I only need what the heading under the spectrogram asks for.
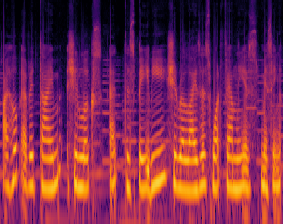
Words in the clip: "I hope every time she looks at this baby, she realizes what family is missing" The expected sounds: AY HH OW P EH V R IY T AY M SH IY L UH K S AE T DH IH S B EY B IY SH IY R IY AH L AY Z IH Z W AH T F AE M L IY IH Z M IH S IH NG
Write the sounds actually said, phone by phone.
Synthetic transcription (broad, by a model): AY HH OW P EH V R IY T AY M SH IY L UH K S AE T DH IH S B EY B IY SH IY R IY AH L AY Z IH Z W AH T F AE M L IY IH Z M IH S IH NG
